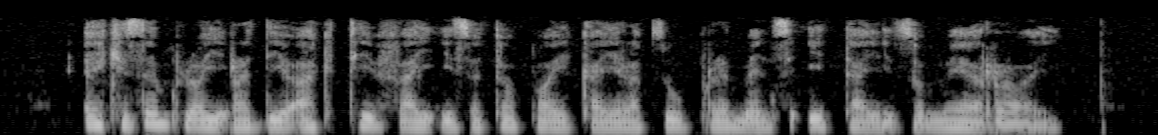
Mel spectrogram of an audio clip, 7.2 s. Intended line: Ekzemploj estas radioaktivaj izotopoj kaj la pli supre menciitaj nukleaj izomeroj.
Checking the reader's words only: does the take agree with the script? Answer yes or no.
no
